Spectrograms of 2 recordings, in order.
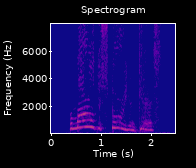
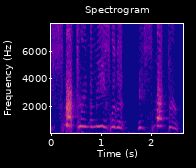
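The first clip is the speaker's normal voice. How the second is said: laughing; 7 semitones higher, 9 dB louder than usual. Real, not acted. Laughs telling it.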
